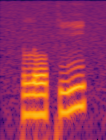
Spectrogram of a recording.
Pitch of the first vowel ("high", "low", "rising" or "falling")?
low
